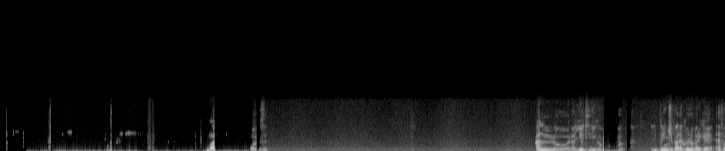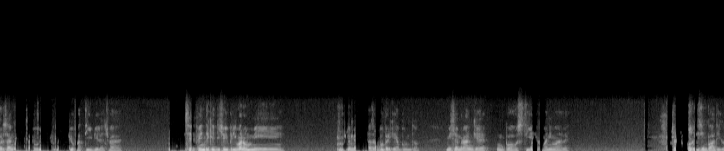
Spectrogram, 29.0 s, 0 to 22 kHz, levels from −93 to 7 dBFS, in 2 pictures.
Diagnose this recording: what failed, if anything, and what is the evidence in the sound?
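Background gated by the echo canceller, call-processing stage: room sound drops by about 37 dB within 0.0–3.75 s and about 15 dB at 27.41–27.52 s, as suppression clamps the microphone during loudspeaker playback.

Other side's voice leaking through, call processing: a second, far-end voice is audible at 0.1–2.24 s (about −25 dB), 12.03–17.98 s (about −5 dB), 21.52–21.61 s (about −20 dB), and 25.09–28.34 s (about −15 dB). The likely cause is incomplete echo cancellation.

Speech suppressed in double talk, call processing: the talker dips by about 35–40 dB in pieces across 1.04–5.22 s, 12.09–22.08 s and 25.16–28.46 s, likely where both sides overlap and the canceller attenuates everything.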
